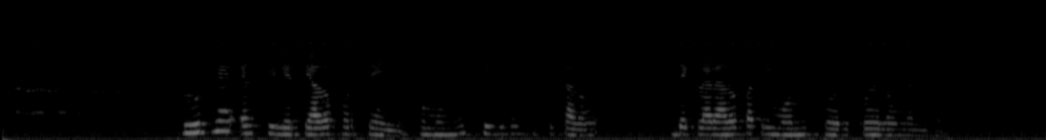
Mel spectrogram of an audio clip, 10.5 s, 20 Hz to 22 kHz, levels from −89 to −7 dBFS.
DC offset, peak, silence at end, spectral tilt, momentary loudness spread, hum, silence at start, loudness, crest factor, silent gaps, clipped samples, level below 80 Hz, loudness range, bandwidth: under 0.1%; -46 dBFS; 0 s; -5.5 dB/octave; 9 LU; none; 0.05 s; -65 LUFS; 20 dB; none; under 0.1%; -84 dBFS; 4 LU; 7.4 kHz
